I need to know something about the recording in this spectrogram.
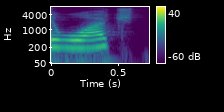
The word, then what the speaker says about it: watched: of watch it okay this ed will be pronounced like a t we say watched watched okay just like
